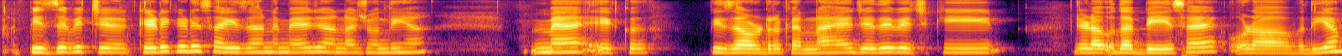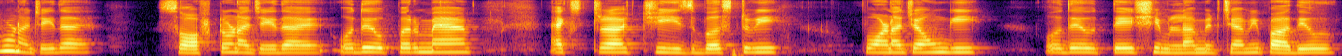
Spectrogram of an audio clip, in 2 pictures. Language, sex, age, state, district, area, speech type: Punjabi, female, 30-45, Punjab, Tarn Taran, urban, spontaneous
